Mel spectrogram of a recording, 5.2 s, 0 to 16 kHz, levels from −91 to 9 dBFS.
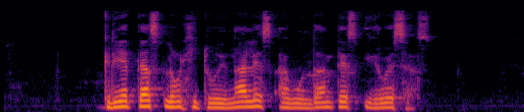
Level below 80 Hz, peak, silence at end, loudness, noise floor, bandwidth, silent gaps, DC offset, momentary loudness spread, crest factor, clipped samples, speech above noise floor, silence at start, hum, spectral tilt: -66 dBFS; -6 dBFS; 1 s; -23 LUFS; -74 dBFS; 11 kHz; none; under 0.1%; 8 LU; 18 dB; under 0.1%; 51 dB; 1.05 s; none; -7 dB/octave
